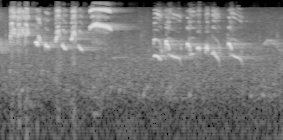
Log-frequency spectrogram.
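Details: Orange-headed thrush singing, used as a lure to restart a bird that has stopped singing. Quick bright chirps and a sustained high whistle, then a second run of downslurred whistled notes after a brief gap.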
